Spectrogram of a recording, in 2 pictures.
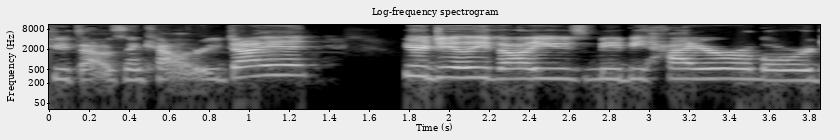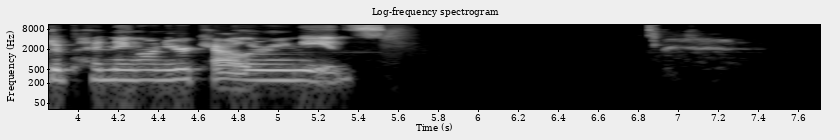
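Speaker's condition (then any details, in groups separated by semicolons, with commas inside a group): No condition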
